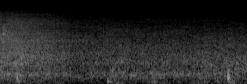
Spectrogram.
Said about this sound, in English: Well, as if this wasn't pretty enough. Nice little waterfall, quite small, surprisingly loud. Just to a nice little brook, and now I'm just following the brook down.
